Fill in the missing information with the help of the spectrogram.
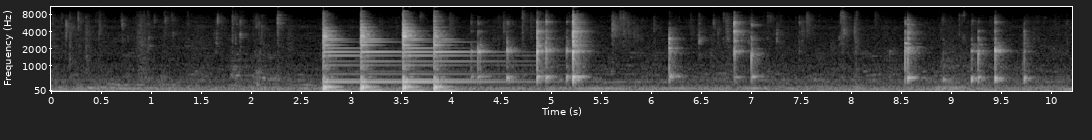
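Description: Wooden spoon scraping food out of a glass jar into an enamelled cast-iron pot: a quick run of about five knocks with a ringing tone about a third of the way in, then scattered light clicks and taps.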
